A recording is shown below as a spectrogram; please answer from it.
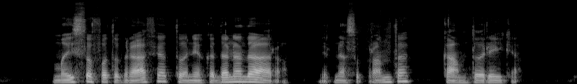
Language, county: Lithuanian, Kaunas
